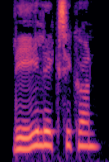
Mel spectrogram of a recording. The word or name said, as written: lægeleksikon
